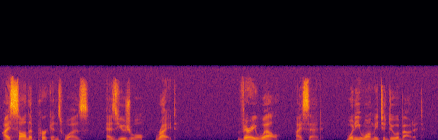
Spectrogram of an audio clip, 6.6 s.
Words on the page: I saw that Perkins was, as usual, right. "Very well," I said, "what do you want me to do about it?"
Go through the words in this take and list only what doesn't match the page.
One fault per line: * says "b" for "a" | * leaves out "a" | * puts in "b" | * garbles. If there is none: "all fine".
all fine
